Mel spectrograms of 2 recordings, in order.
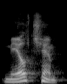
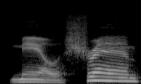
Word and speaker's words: MailChimp: And a lot of people actually misspell it when they're doing Google searches for this, or they're typing it in, or when they're just talking about it. So, they'll say like mail shrimp, or like just a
